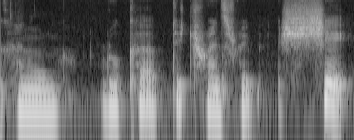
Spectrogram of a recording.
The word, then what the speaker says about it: chez: Chez. It's not chaise. It's chez. Chez moi means at my place. For example, par exemple, je suis chez moi. Je suis chez moi.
